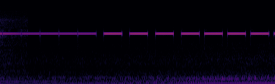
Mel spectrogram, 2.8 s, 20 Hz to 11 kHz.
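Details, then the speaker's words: Van's RV-6 with Garmin G3X Touch angle-of-attack audio, power pulled back, slowing to the stall: steady high tone breaks into quick beeps, roughly four a second, as the wing reaches the stall. "and now we're going to start slowing her down and you can hear the hey we're getting frenetic there's red and there's the break"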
